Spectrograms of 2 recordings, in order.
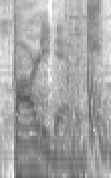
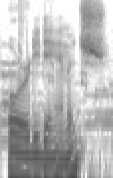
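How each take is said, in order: First: Forty is said with an 'ar' vowel sound. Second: Forty has the usual 'or' vowel sound.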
